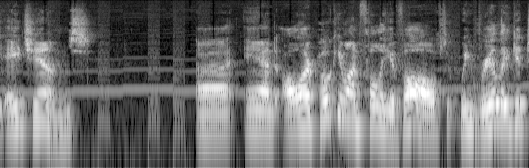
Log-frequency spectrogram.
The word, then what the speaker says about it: Pokémon: been putting it off my pronunciation of Pokemon I always say Pokemon always have and probably always will the accurate pronunciation would be Pokemon because of the accent and how Japanese works in Pocket Monsters poke so I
